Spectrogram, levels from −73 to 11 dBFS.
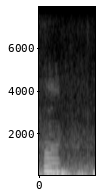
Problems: background sounds at intervals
